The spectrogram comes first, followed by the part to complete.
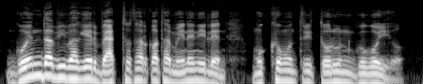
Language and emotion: Bengali, neutral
